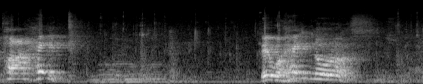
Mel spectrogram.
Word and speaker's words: apartheid: it said so beautifully, is actually pronounced part-hate.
